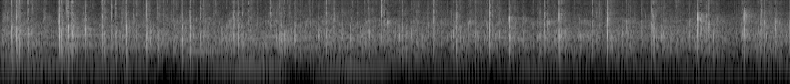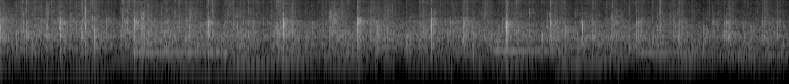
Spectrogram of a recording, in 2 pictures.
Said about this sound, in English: And I want to ask us all to clap for the Holy Spirit who has made me to a choleric.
